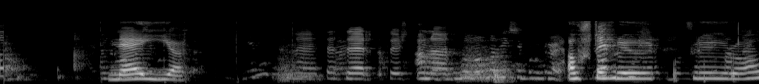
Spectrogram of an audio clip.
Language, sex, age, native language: Icelandic, female, 11, Icelandic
